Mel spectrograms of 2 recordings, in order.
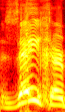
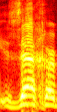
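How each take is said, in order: First: The first vowel sounds like 'ay'. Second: The first vowel sounds like 'eh'. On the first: "Zecher B'Tzeirei first" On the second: "and then afterwards say Zecher B'Segel"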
